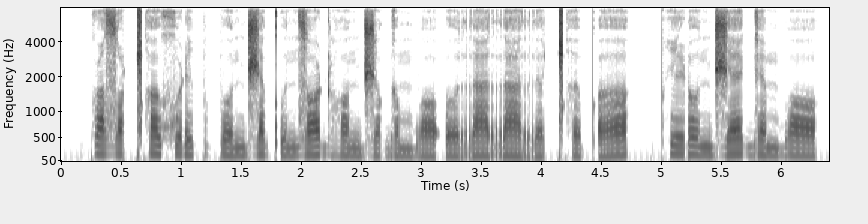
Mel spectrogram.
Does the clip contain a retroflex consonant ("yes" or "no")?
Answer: yes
